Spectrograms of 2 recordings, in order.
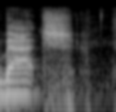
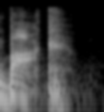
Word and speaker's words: Bach: with 30 million followers at King Batch. Not at King Bach. – Yeah. – Definitely. It's spelled B-A-C-H, and a lot of people call him.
